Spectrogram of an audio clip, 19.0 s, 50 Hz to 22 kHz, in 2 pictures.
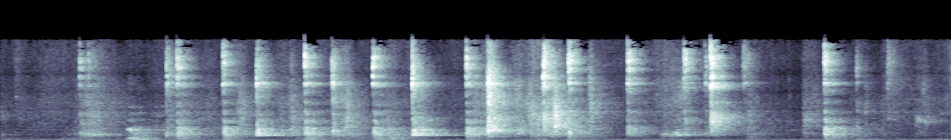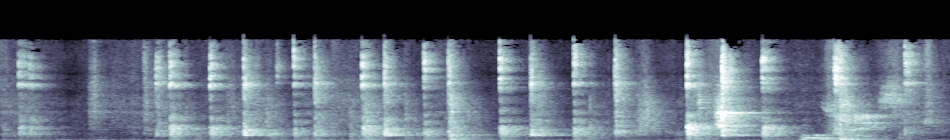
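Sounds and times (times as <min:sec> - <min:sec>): ping pong ball hitting paddles: 0:01.5 - 0:08.9, 0:09.5 - 0:10.2, 0:10.9 - 0:18.9
ping pong ball bouncing on table: 0:01.6 - 0:07.5, 0:08.2 - 0:08.7, 0:09.6 - 0:10.1, 0:11.0 - 0:15.8, 0:16.4 - 0:18.8.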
